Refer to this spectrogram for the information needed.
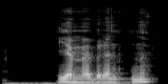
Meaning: definite plural of hjemmebrent
- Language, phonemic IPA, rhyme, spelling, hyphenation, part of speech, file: Norwegian Bokmål, /ˈjɛmːəˌbrɛntənə/, -ənə, hjemmebrentene, hjem‧me‧bren‧te‧ne, noun, Nb-hjemmebrentene.ogg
